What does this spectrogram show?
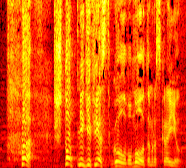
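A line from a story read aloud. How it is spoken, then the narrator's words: Joyful laughter. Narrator (Russian): радостно засмеялся Элиндил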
